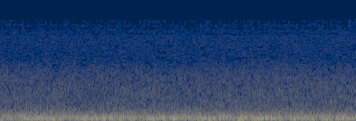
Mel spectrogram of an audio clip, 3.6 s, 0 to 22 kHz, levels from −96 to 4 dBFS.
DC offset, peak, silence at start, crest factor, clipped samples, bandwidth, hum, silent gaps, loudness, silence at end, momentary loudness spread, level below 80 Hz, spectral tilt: under 0.1%; -28 dBFS; 0 s; 12 dB; under 0.1%; 11.5 kHz; none; none; -41 LUFS; 0 s; 2 LU; -46 dBFS; -8 dB/octave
